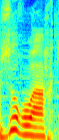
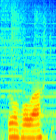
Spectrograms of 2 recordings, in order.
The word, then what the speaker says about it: Zoroark: Est-ce que c'est Métamorphe, Giratina, Lucario ou Zoroark?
